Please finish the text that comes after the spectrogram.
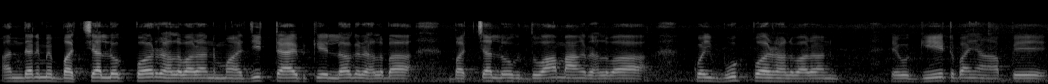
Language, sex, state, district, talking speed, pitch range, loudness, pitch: Bajjika, male, Bihar, Vaishali, 165 wpm, 145-160 Hz, -35 LUFS, 150 Hz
